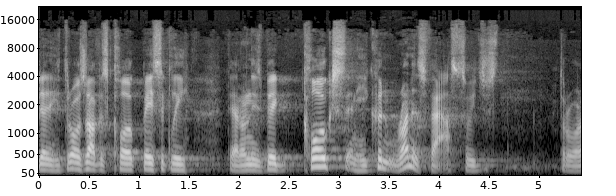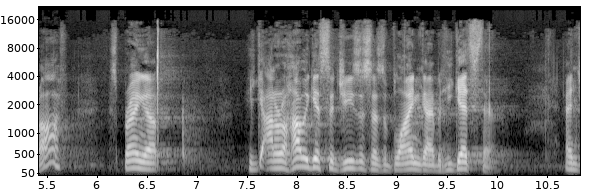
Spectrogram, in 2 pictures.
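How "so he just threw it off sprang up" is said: usual speaking voice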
